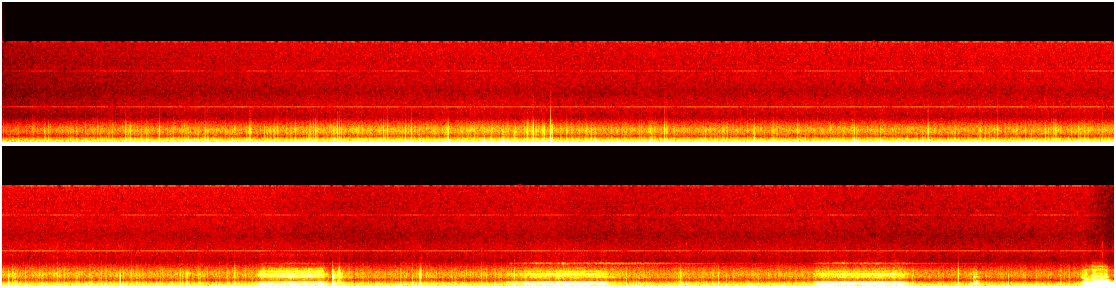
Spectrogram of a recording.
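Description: Hiss and crackle of an old film soundtrack. In the last third a telephone rings three times, each ring about a second long with a pause of two to three seconds between rings.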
